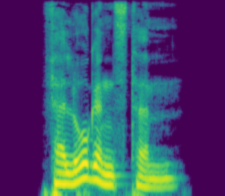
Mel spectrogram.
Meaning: strong dative masculine/neuter singular superlative degree of verlogen
- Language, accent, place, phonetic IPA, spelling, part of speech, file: German, Germany, Berlin, [fɛɐ̯ˈloːɡn̩stəm], verlogenstem, adjective, De-verlogenstem.ogg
